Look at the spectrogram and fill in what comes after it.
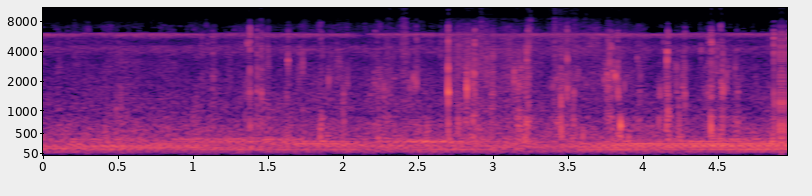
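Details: Wild raccoons feeding close up, their eating picked up as dense irregular clicks and crunching snaps, bunched more thickly in the second half, over a steady low hum.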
